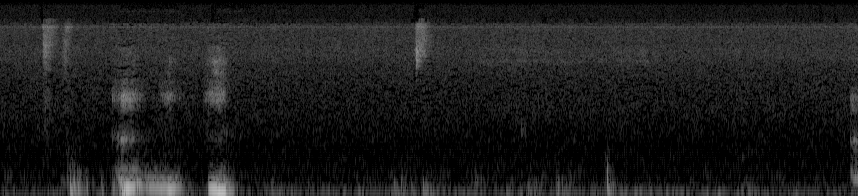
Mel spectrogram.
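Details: Lucy, a sleeping puppy, snoring: two low rumbling snorts close together near the start, then only soft, faint breathing in a quiet room.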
